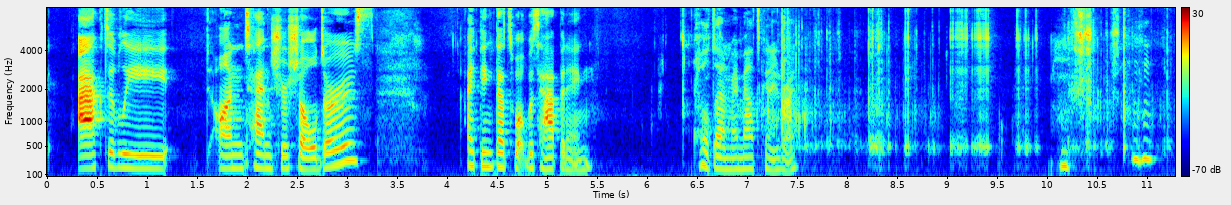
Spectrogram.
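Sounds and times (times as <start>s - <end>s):
speech: 0.4s - 3.2s, 4.2s - 5.5s, 6.5s - 7.7s, 10.1s - 11.2s
plastic coffee cup being handled: 7.1s - 11.2s.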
